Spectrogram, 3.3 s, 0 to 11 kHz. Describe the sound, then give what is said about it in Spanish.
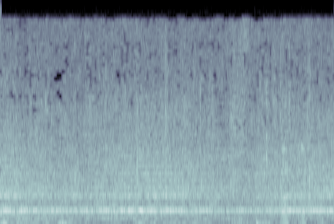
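A crowd of about 45,000 football fans at the Vicente Calderón stadium roars as they stay on to bid farewell to their team, a dense, steady wash of cheering and voices with no breaks throughout. “¡Qué locura! Se han quedado prácticamente 45.000 para despedir al equipo.”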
